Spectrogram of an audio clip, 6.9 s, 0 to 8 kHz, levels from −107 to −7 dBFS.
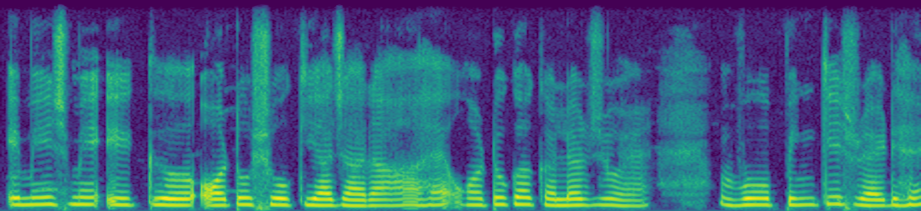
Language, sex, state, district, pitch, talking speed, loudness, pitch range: Hindi, female, Bihar, Sitamarhi, 245 Hz, 155 wpm, -16 LUFS, 235-255 Hz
